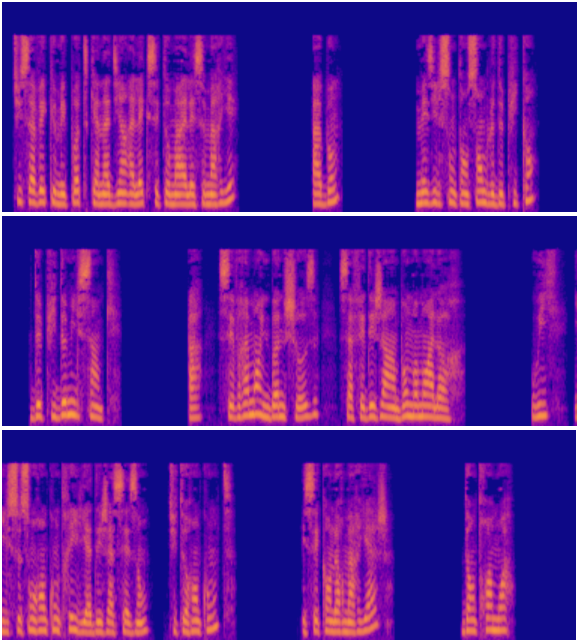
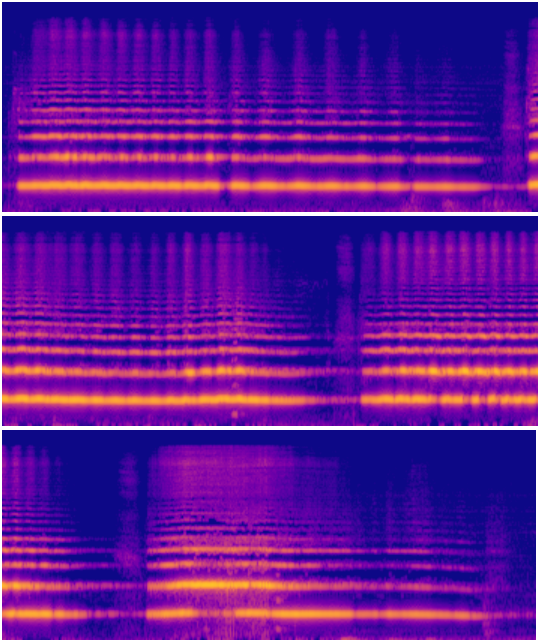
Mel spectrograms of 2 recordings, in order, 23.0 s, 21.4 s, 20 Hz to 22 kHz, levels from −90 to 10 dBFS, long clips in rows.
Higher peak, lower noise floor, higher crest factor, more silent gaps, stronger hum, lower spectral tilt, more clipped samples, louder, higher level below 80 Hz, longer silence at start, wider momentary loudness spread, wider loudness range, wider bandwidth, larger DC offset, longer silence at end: second, -4 dBFS vs 0 dBFS; first, under -90 dBFS vs -56 dBFS; about the same, 18 dB vs 14 dB; first, 3.33-4.02 s, 4.69-5.39 s, 7.27-7.99 s, 9.35-10.04 s, 13.93-14.62 s, 18.56-19.24 s, 20.64-21.34 s vs none; neither; first, -3.5 dB/octave vs -1 dB/octave; neither; second, -20 LUFS vs -13 LUFS; second, -70 dBFS vs -60 dBFS; about the same, 0.15 s vs 0.2 s; second, 11 LU vs 17 LU; second, 4 LU vs 8 LU; about the same, 12 kHz vs 13 kHz; neither; about the same, 0.85 s vs 0.75 s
